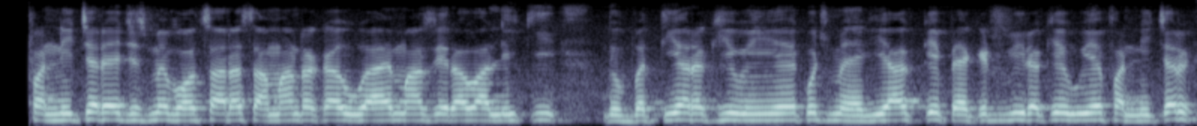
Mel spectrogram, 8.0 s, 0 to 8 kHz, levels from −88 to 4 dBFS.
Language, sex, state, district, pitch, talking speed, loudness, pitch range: Hindi, male, Chhattisgarh, Sarguja, 155 Hz, 210 wpm, -17 LUFS, 150-160 Hz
